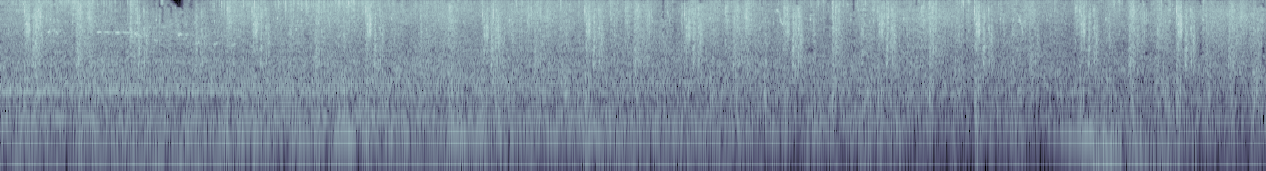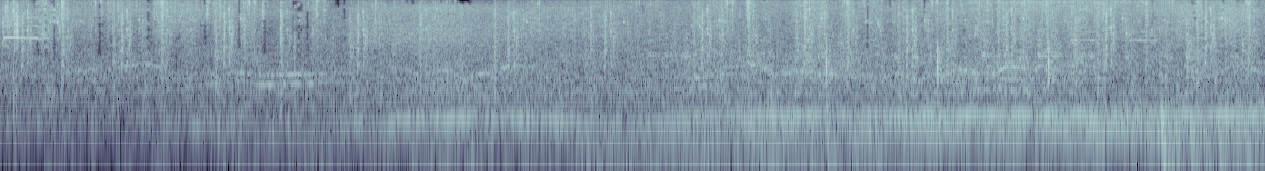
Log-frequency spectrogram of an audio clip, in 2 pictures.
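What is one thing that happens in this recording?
Footsteps crunch quickly over dry dirt and gravel.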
